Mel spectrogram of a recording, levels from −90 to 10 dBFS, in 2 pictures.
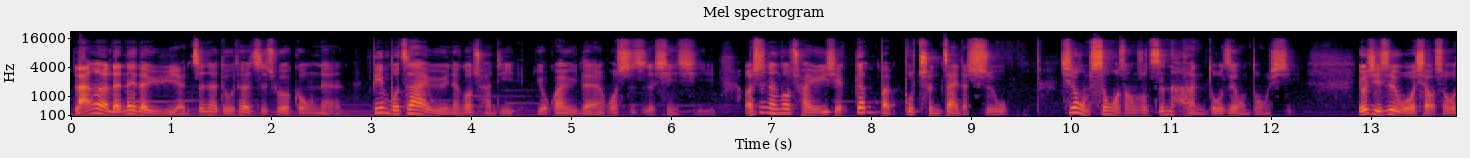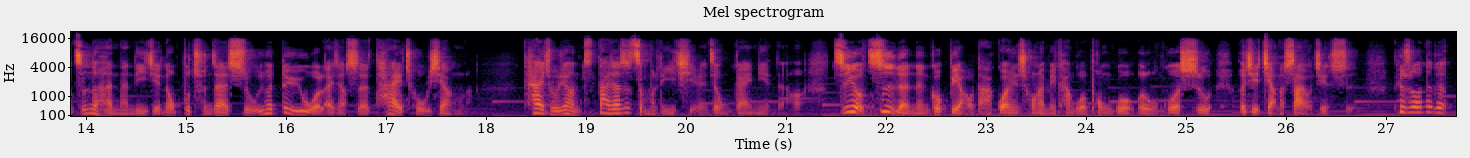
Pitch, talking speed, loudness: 115 Hz, 330 characters per minute, -23 LUFS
